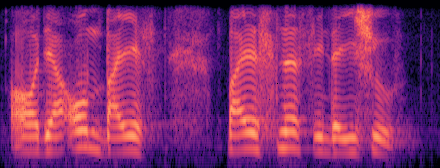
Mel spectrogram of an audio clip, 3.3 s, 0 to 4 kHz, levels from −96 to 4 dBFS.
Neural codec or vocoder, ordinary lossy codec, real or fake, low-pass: none; none; real; 3.6 kHz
